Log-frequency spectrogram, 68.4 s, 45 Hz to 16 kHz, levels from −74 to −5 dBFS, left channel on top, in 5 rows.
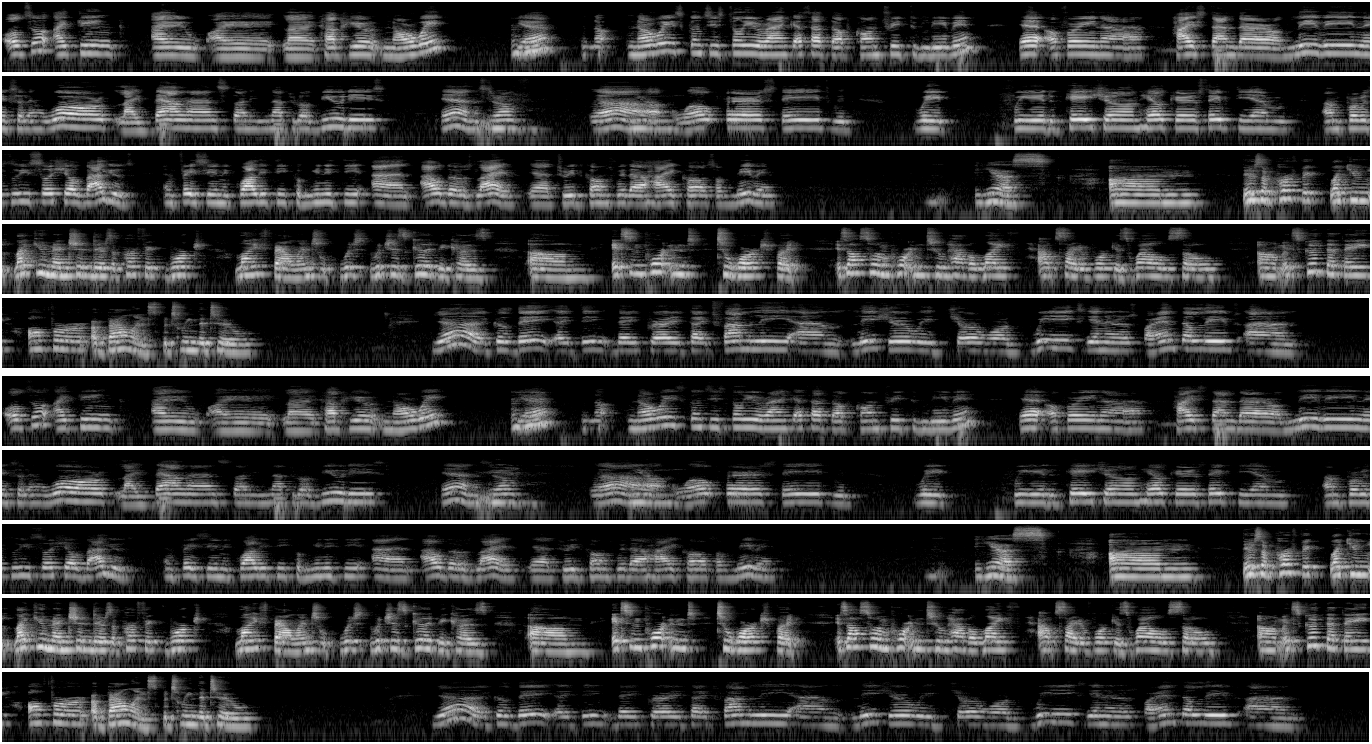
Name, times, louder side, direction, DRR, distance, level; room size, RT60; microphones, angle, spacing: voice 1, 0.0-1.1 1.5-4.4 5.1-5.5 5.8-9.7 10.2-11.4 11.7-17.5 18.1-18.8 19.6-22.2 22.8-23.1 23.8-26.5 26.9-28.6 29.0-35.1 59.0-67.7, left 4 dB, 90° left, 1.5 m, -26 dB
voice 2, 5.1-5.5 9.5-9.6 16.4-16.5 18.4-19.0 19.9-20.4 36.6-36.8 37.1-37.8 38.1-39.3 39.8-43.0 43.4-46.9 47.1-49.0 49.4-51.1 51.4-53.2 53.6-54.7 55.0-57.2, right 2 dB, 20° right, 2.5 m, -25 dB
12.0 x 7.4 x 4.7 m
head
